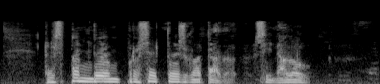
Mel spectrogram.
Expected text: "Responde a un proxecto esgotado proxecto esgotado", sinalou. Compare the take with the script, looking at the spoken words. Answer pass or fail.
fail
